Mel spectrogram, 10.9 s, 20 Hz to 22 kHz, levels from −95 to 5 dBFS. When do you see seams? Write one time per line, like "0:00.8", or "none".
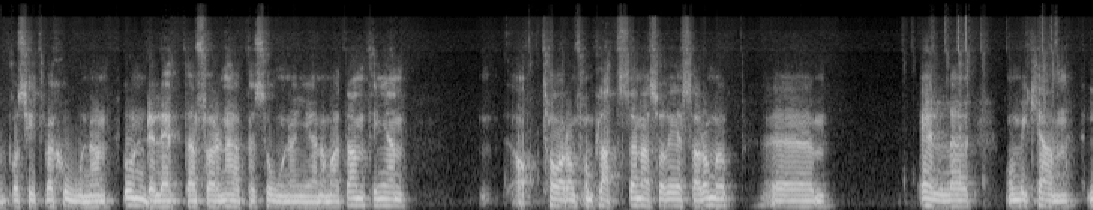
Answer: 0:01.2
